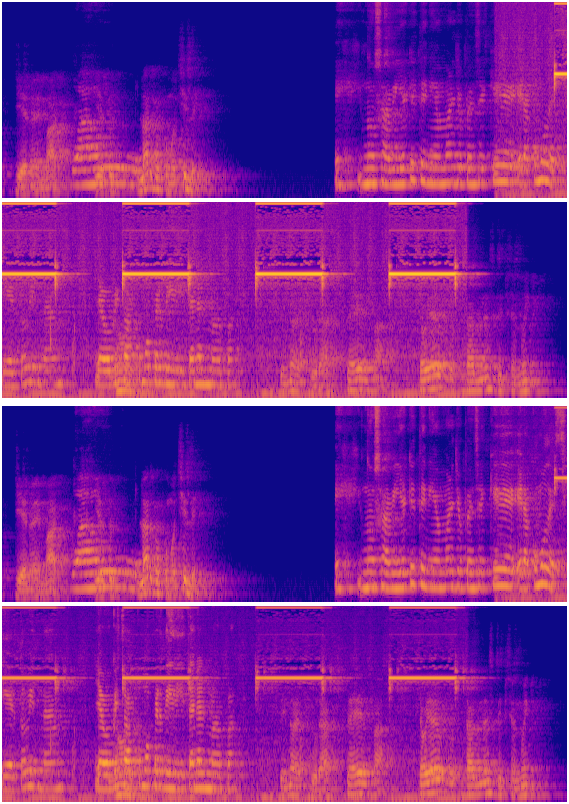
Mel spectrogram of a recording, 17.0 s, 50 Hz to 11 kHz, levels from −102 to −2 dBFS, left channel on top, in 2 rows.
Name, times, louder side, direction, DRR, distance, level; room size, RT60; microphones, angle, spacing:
voice 1, 0.2-0.9 1.4-1.7 2.0-2.9 10.0-10.5 12.7-14.2 14.7-16.4, right 1 dB, 55° right, 2 dB, 3.5 m, -37 dB
voice 2, 1.1-2.1 5.0-9.4 9.9-12.0, right 2 dB, 70° right, 3 dB, 2.4 m, -34 dB
sound 1, 8.3-9.4 10.3-11.4 12.3-13.4 14.3-15.4, left 11 dB, 60° left, 1.5 m, -16 dB
25.5 x 24.0 x 7.2 m, 0.95 s
head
